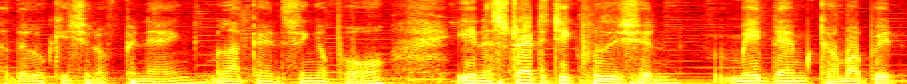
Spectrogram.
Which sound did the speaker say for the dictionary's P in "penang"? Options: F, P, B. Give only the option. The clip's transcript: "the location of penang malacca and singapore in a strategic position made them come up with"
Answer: P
